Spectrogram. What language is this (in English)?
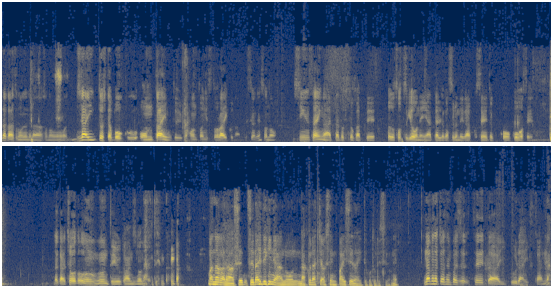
Japanese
